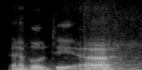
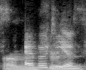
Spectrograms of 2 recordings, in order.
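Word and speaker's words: Ebudae: I don't know how to pronounce this. Ebudia. It's E-B-U-D-A-E. – Ebudia. – Anyways, Ebudia.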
